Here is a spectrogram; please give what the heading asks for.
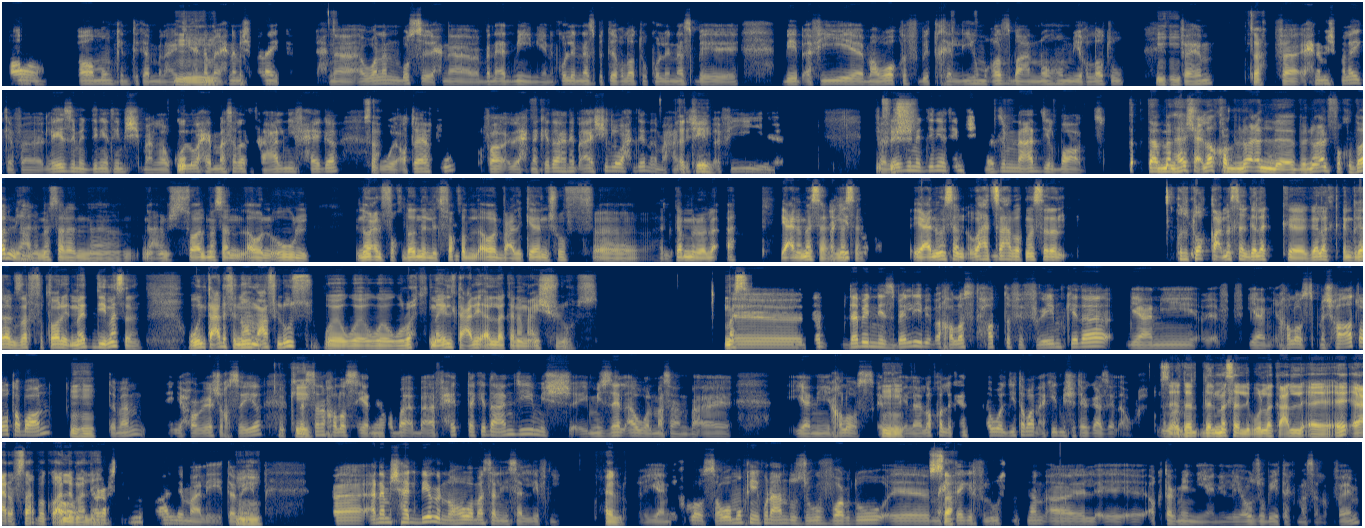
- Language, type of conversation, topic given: Arabic, unstructured, هل ممكن العلاقة تكمل بعد ما الثقة تضيع؟
- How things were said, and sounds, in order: distorted speech; tapping; unintelligible speech; unintelligible speech; unintelligible speech; tsk; in English: "frame"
